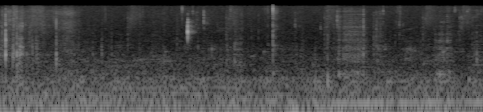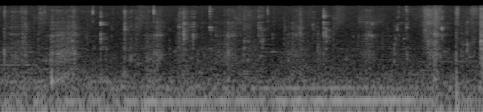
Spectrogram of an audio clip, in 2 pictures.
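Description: Chewing and crunching of a Pepero Crunky chocolate-coated biscuit stick with crisped rice: a run of small, crisp crunches.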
